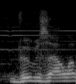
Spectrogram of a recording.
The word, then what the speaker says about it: vuvuzela: Number two, Vuvuzela, whatever the heck it's called. Yeah. Thank you for pronouncing it correctly.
